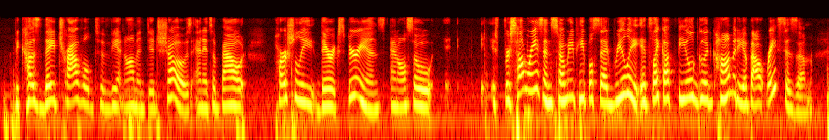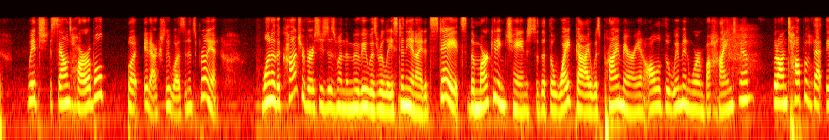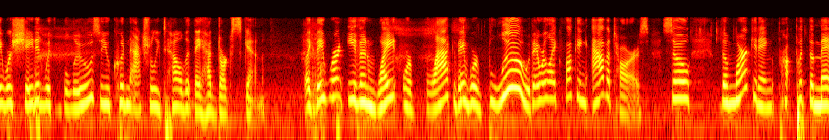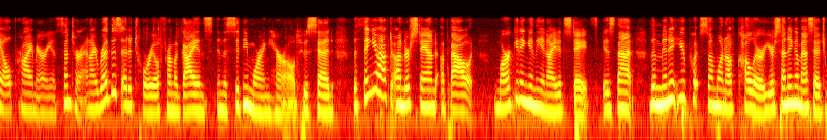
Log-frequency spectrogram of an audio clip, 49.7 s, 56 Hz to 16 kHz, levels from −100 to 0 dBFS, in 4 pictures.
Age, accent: 30-49, American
